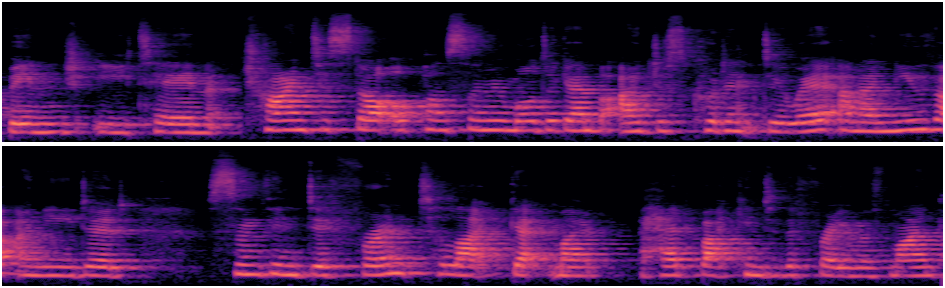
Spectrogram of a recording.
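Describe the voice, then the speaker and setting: Young woman, echoey room. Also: fairly high pitch. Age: 20s. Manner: confiding, informal, frequent 'like'. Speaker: video blogger. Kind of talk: candid chatty update to viewers. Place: bedroom, indoors. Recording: roomy indoor echo.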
